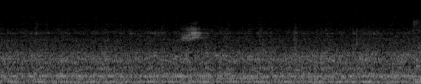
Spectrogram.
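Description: Steady low hum and background noise, with no distinct sound event.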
